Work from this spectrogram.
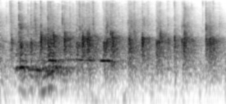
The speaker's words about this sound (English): That is so good. Can we give it a round of applause?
